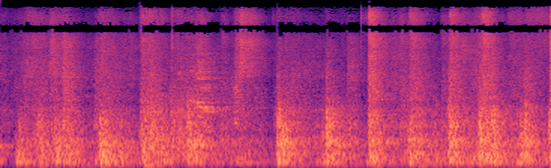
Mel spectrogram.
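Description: Wrestlers' feet thudding on a wrestling ring's mat: a series of heavy thumps, coming about twice a second from about four seconds in.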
